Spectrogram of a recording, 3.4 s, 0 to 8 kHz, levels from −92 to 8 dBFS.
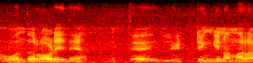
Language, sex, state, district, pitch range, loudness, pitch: Kannada, male, Karnataka, Koppal, 160-175 Hz, -16 LUFS, 165 Hz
